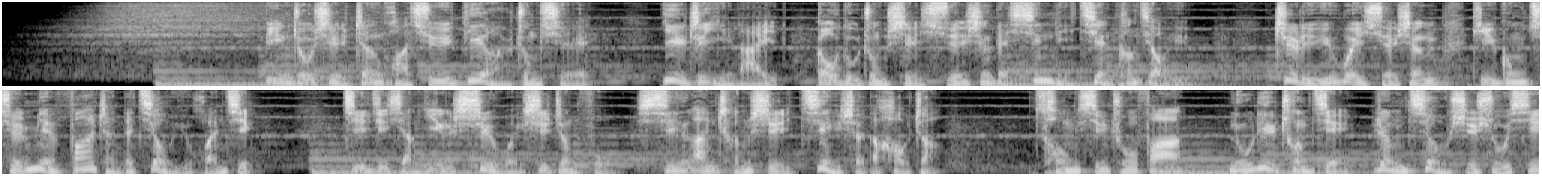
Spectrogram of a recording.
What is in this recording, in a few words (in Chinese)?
男 专题; 为党育感恩崇德之人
